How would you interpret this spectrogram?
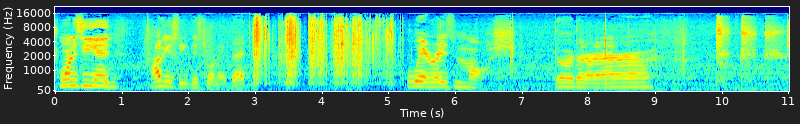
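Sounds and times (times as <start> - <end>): plastic figurines clattering in bucket: 2.9 - 5.4.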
